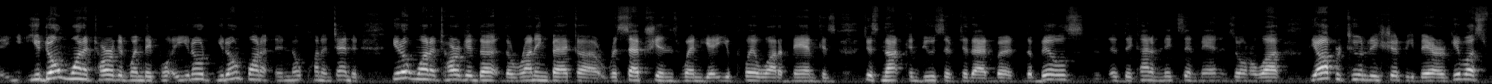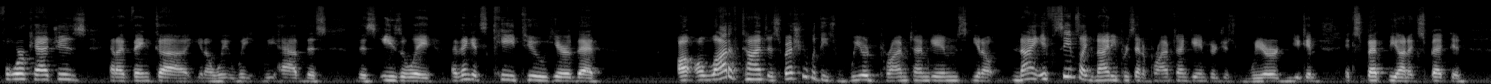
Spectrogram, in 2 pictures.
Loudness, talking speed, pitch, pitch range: -23 LUFS, 235 wpm, 185 Hz, 165-215 Hz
